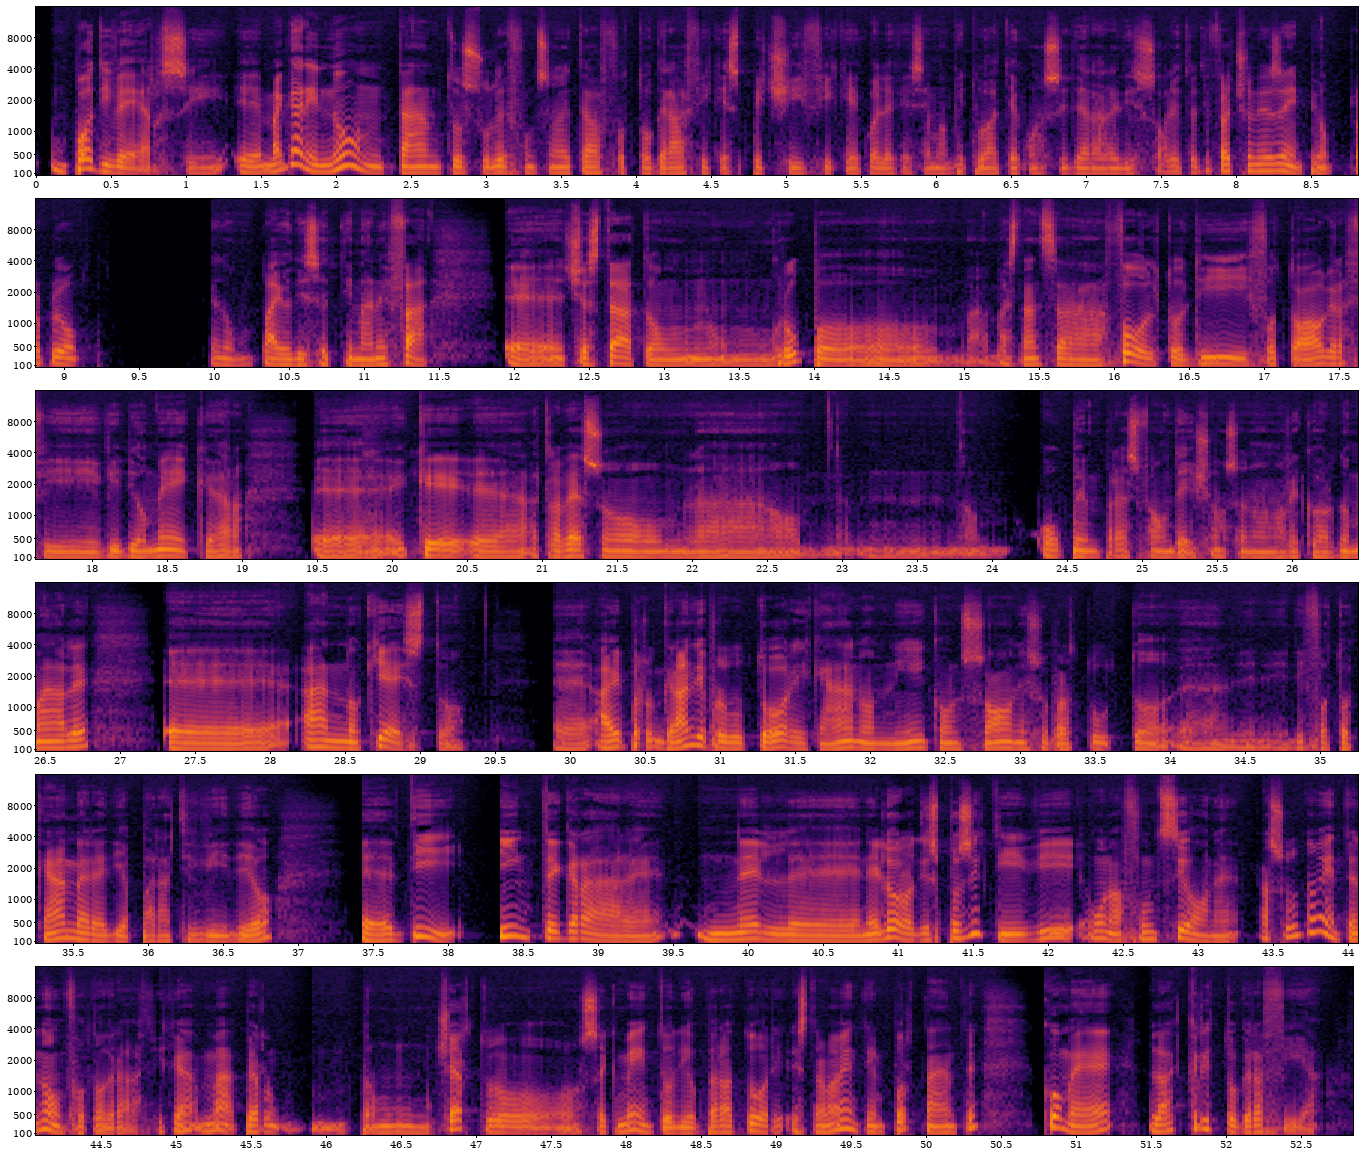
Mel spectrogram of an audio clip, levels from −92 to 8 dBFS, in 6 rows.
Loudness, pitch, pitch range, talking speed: -25 LUFS, 120 Hz, 110-135 Hz, 110 wpm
